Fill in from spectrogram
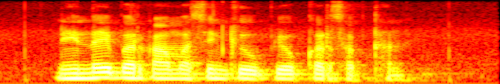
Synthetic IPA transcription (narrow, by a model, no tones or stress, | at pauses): nɪ̃nd̪əjpɐɾkaːməsinkeʊpjoːɡ̚kɐɾsɐkt̪ʰən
